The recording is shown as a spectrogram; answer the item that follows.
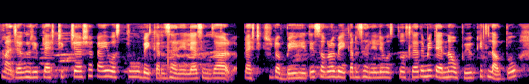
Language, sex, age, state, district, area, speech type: Marathi, female, 18-30, Maharashtra, Thane, rural, spontaneous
